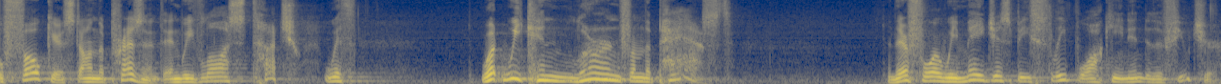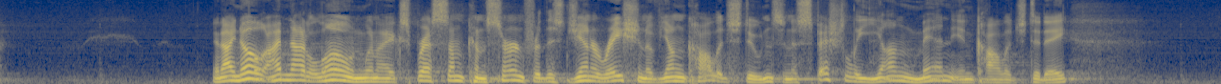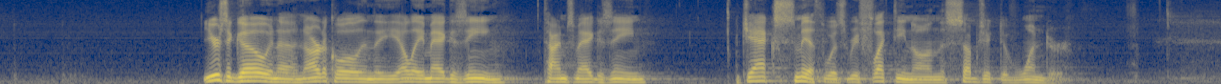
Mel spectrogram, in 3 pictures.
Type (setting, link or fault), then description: setting, large echoing room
